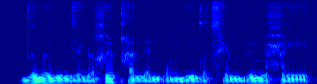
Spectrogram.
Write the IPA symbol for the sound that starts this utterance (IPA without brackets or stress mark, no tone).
d̪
